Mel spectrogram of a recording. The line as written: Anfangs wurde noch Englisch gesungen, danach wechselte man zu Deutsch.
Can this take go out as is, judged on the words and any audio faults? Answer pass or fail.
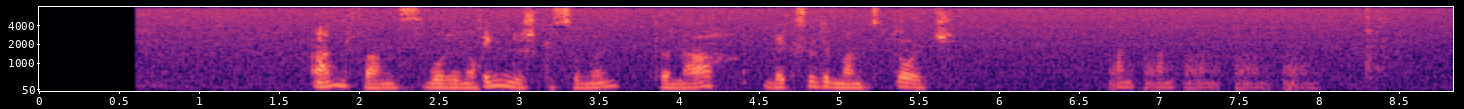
fail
